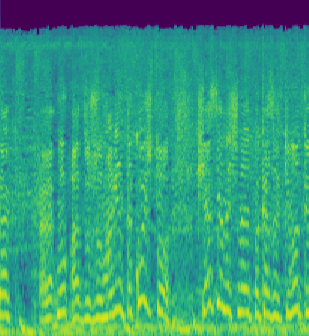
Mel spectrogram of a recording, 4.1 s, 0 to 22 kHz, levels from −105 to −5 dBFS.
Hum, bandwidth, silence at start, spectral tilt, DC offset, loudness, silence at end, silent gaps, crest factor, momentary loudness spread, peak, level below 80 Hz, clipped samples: none; 16.5 kHz; 0 s; -3.5 dB/octave; under 0.1%; -14 LUFS; 0 s; none; 12 dB; 4 LU; -2 dBFS; -26 dBFS; under 0.1%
